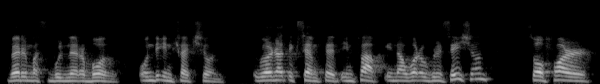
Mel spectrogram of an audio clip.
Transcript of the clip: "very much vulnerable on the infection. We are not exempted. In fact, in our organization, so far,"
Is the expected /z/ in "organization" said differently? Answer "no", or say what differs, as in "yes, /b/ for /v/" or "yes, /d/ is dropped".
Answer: yes, /s/ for /z/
